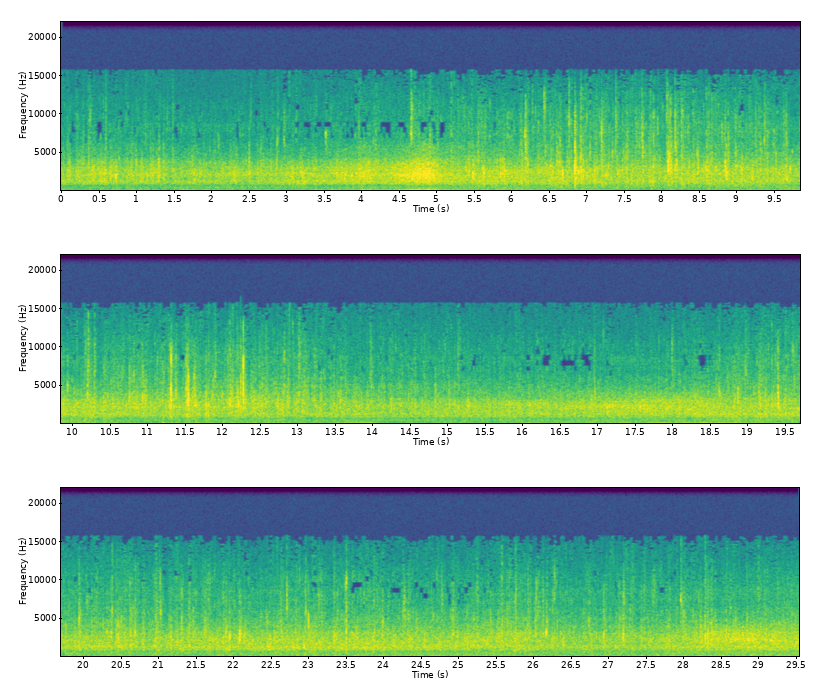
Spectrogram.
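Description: Steady, even rainfall. A couple of sharper, louder drop taps stand out about five and seven seconds in.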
